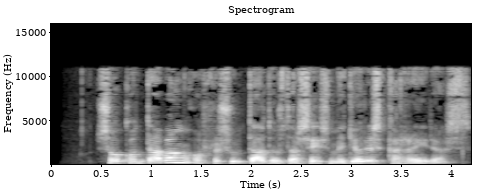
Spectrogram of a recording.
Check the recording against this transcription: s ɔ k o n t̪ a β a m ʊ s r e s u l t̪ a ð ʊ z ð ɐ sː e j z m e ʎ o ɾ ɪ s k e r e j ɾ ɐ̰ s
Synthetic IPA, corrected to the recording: s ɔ k o n t̪ a β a ŋ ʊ s r e s u l t̪ a ð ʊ z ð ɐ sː e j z m e ʎ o ɾ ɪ s k a r e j ɾ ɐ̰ s

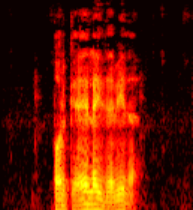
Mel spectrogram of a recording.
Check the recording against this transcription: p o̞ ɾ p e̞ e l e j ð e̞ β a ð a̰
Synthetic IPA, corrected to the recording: p o̞ ɾ k e̞ e l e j ð e̞ β i ð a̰

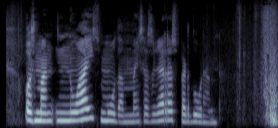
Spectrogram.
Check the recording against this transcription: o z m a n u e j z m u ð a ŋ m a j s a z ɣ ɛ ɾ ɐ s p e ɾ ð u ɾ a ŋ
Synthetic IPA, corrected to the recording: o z m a n u a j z m u ð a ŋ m a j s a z ɣ ɛ r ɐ s p e ɾ ð u ɾ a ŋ

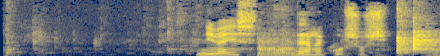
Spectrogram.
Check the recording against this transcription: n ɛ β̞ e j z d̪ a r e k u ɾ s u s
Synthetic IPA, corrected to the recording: n i β̞ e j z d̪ e r e k u ɾ s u s

